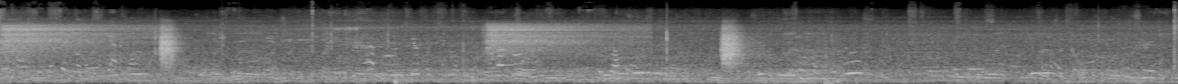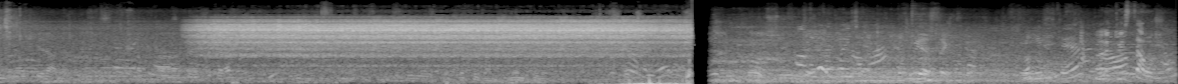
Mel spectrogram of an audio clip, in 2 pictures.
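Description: A crowd of people chatters in the background of a large echoing hall.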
